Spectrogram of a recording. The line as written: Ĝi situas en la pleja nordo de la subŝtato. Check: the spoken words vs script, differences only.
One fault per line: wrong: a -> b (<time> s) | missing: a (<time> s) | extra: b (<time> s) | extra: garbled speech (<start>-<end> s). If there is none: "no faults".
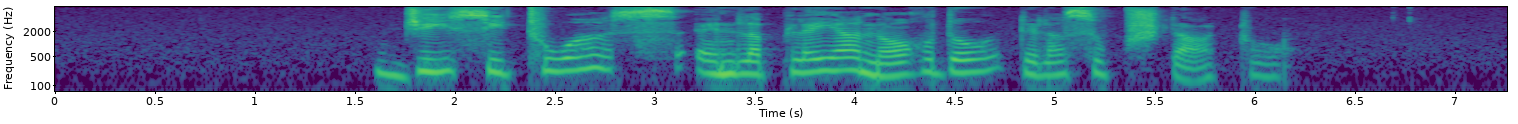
no faults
